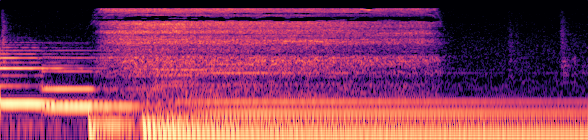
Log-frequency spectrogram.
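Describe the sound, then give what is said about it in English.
A deep breath is drawn in during a breathing exercise. The inhale is a steady, airy hiss lasting under two seconds, over low, sustained droning tones. “I want everyone to just take a moment to breathe in,”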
